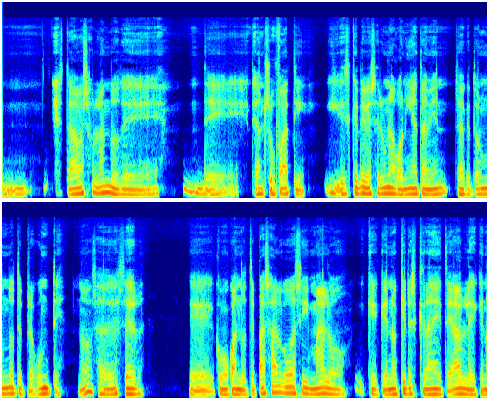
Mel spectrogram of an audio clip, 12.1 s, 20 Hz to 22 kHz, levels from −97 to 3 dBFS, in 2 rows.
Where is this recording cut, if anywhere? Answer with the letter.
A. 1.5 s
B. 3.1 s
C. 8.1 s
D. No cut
D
